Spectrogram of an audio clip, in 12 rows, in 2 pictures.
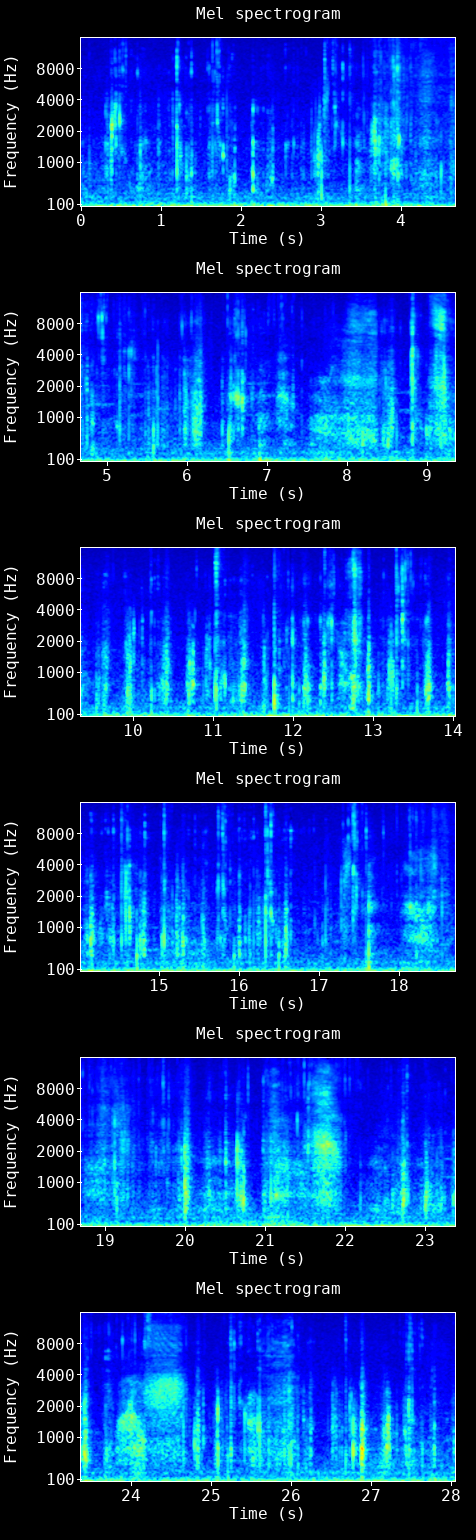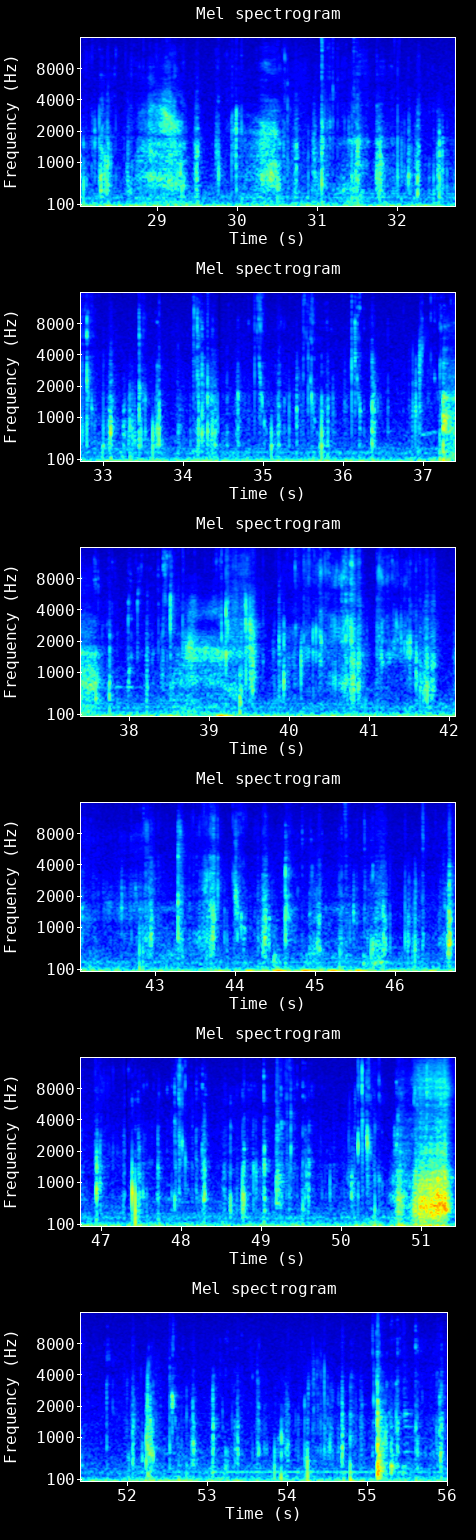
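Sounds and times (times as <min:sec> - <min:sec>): crunchy biting and chewing: 0:00.3 - 0:56.0
wet mouth clicks: 0:50.7 - 0:51.4.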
